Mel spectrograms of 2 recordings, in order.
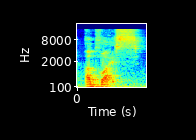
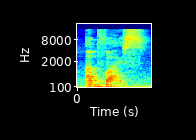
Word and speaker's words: advice: فالكلمة تتنطق advice advice advice، اوكي اوكي.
